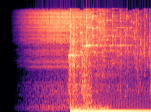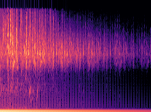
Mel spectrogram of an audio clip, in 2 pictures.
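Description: Intro sound effect: a swelling whoosh for about a second, then a sudden cinematic impact with a deep bass boom and a glassy, shattering high shimmer that slowly fades out over about five seconds.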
